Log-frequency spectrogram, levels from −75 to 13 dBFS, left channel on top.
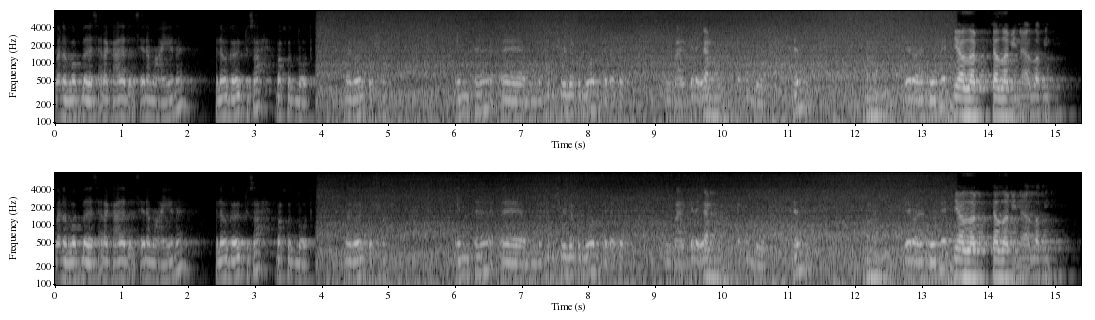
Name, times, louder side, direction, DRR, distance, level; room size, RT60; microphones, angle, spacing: voice 1, 0.0-2.0 2.4-3.9 4.3-5.1 6.0-8.7 9.1-9.9 10.2-11.4 12.7-13.5, equal, 20° left, 1.3 m, -24 dB
sound 1, 3.9-13.5, left 2 dB, 40° left, 1.5 m, -29 dB
voice 2, 9.7-10.0 12.2-12.4 13.5-15.0, left 1 dB, 60° left, 4.4 m, -18 dB
28.5 x 21.5 x 9.7 m
head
